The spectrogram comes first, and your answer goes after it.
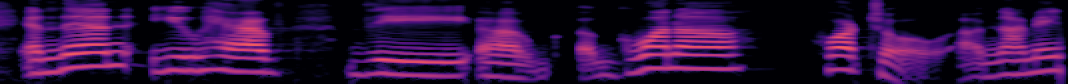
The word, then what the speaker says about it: Guanajuato: And then you have the Guanajuato. I may not be pronouncing that That's right, correctly. Guanajuato.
